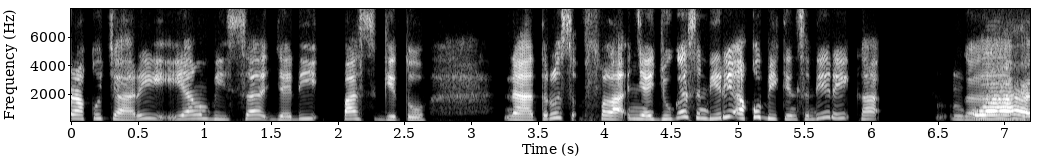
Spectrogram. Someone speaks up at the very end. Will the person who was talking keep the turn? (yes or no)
no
